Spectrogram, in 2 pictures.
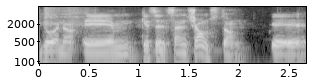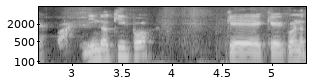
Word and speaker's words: St. Johnstone: Que se lo dije mal, ¿querés pronunciarlo vos? No, creo que a ver cómo sería. ¿Cómo es? St. Johnstone. Es que suena St. igual. Johnstone, ahí está, perfecto. Claro, pero suena igual, pero no se escribe como en el nombre.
